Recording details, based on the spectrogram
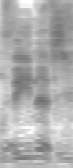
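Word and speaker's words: Venis: Number 9, Val Venus, movie Oh, producer. this one, Venus no. rhymes with penis.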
